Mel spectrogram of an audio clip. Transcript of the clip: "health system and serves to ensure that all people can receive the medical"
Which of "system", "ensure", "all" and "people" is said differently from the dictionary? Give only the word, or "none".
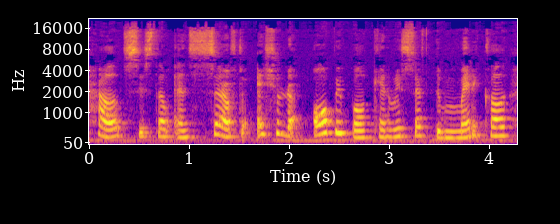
ensure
